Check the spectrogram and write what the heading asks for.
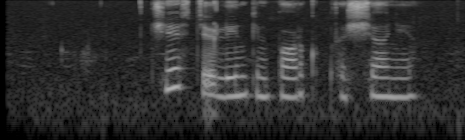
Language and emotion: Russian, sad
